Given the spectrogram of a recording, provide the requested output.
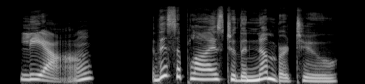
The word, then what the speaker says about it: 两: One note regarding the number two. When you use two as an amount, although the written word stays the same, the pronunciation changes to 两.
